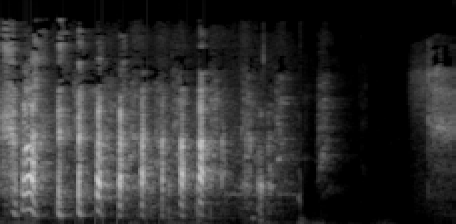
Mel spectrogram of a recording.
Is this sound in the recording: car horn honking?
no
